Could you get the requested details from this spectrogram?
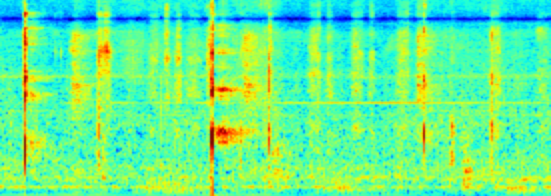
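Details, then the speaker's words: Infant with hiccups: sharp, brief hiccup sounds coming irregularly, about three in five seconds, over quiet room noise. "Hi, cutie pie. You got the hiccups? Hi, sweetheart."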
